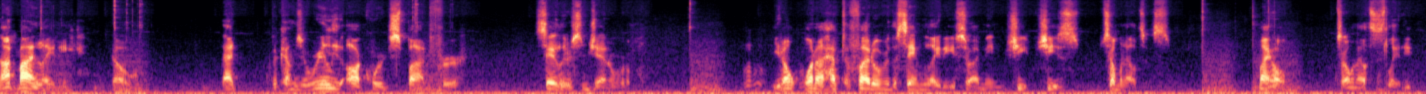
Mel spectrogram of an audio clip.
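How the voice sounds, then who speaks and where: Over clear background noise, a man in a put-on character voice talks at a moderate pace with long, frequent pauses. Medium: actual play. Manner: gruff, blunt.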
